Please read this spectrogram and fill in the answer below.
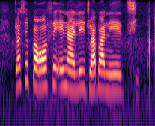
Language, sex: Tswana, female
